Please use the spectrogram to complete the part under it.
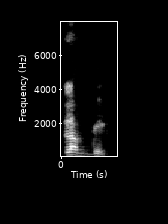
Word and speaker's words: Plovdiv: ¿cómo se pronuncia esto? ¿Plovdiv? ¿Plovdiv? ¿Plovdiv? – Albacete. – No, Plovdiv. Albacete. Es el Albacete de Bulgaria. Plovdiv.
